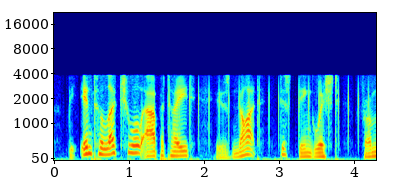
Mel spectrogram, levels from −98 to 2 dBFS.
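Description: A train of clicks runs from 1.54 s to 4.20 s: about twenty near-identical pulses at a steady 7.5 per second, each peaking roughly 5 dB above the speech, so they tick clearly through words and pauses alike. Such regular injection is likely interference from nearby equipment or a struggling interface. Beneath the clicks, the speech stays within the telephone band, with nothing above 4 kHz, which fits G.711 coding at an 8 kHz sample rate.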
